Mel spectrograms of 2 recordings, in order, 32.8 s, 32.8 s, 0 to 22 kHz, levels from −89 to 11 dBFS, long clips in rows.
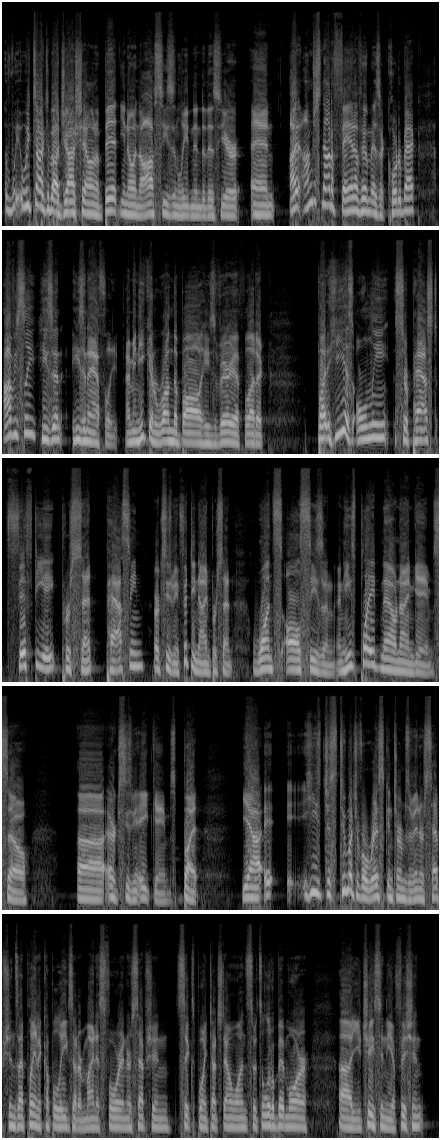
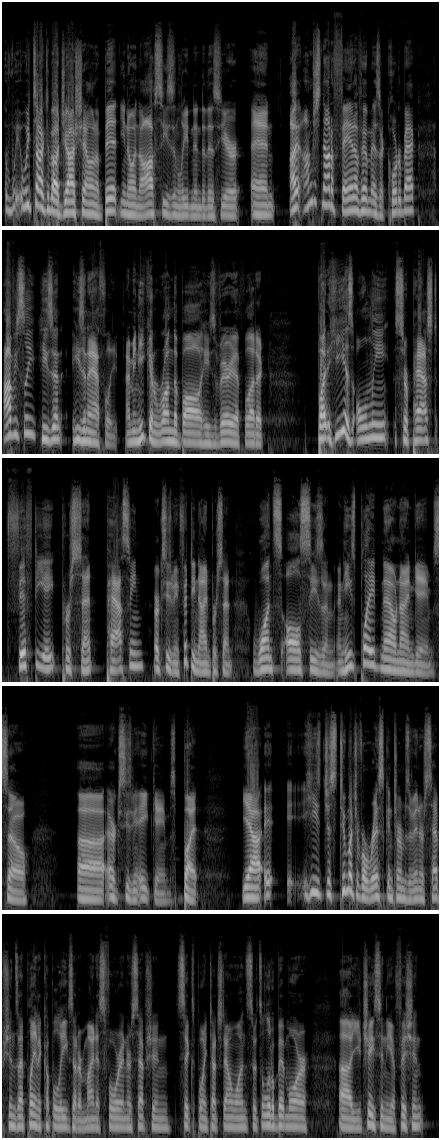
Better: second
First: distortion; slight; 10 dB below the speech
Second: none

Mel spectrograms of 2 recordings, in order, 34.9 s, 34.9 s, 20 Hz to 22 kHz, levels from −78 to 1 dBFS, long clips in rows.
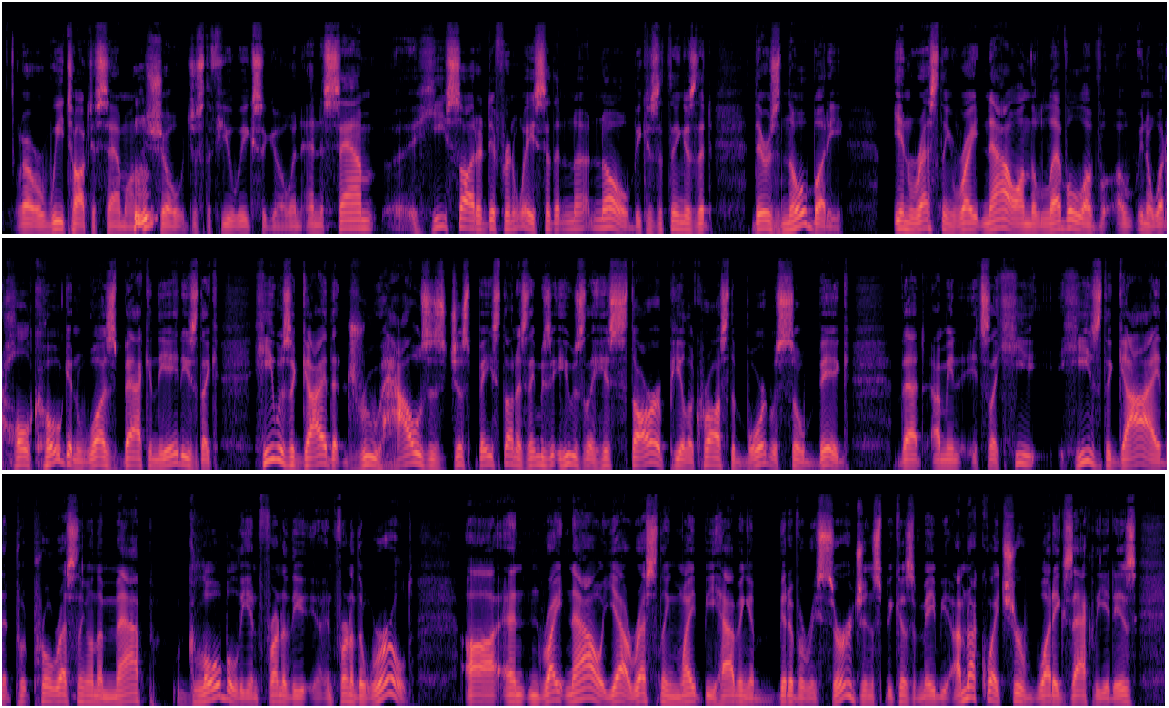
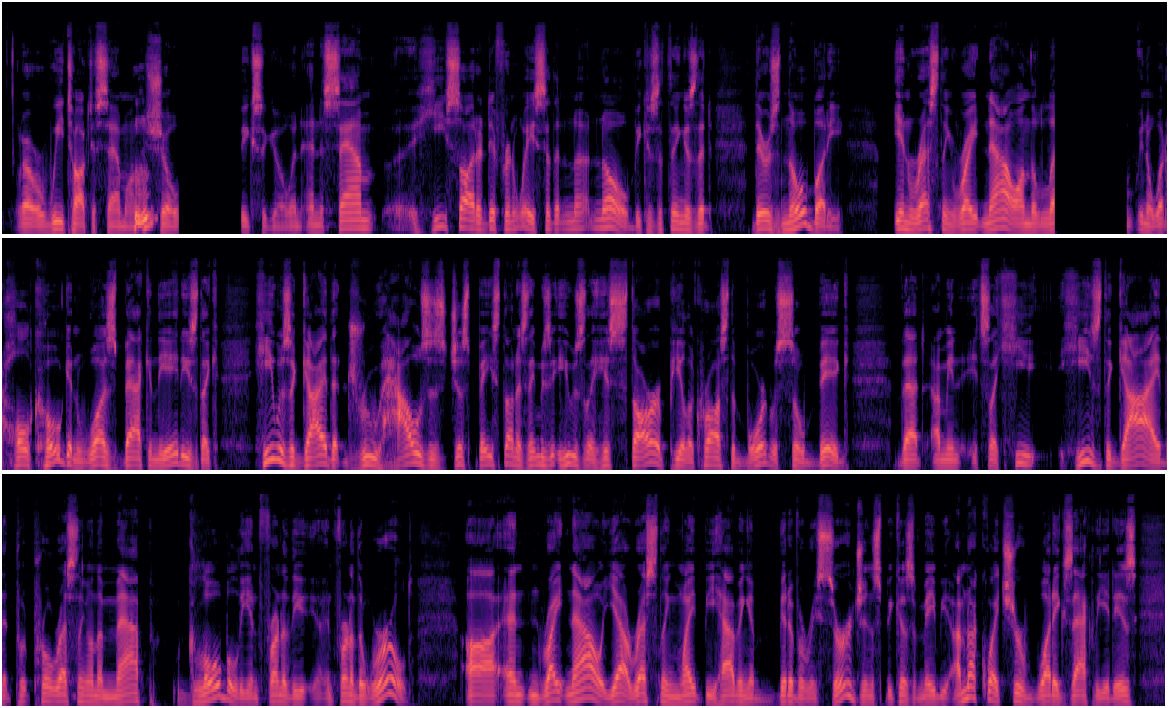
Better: first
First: none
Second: audio cutting out; at 2 s for 0.5 s and at 11 s for 0.5 s

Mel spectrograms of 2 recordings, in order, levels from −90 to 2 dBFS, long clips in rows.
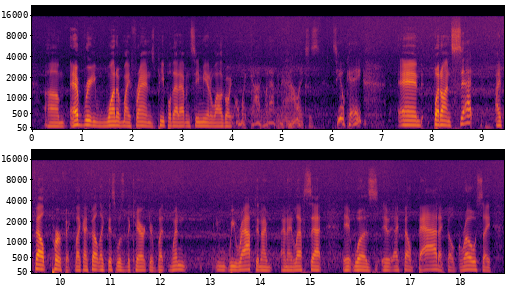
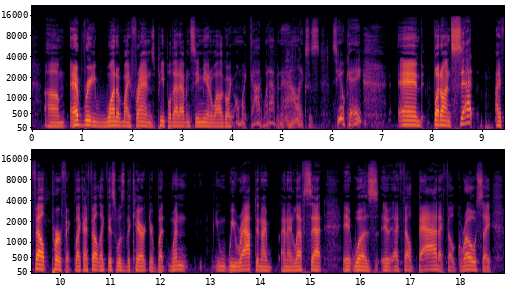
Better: second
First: hiss; noticeable; throughout; 15 dB below the speech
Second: none

